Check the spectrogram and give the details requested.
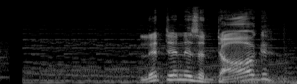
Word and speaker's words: Litten: Litten is a dog. Litten's no dog. It literally rhymes with kitten.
